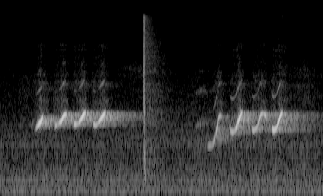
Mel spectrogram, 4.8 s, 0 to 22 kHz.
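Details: Bulbul singing on 30 December 2025: a run of four short, rising whistled notes, a single sharp click, then another series of upslurred whistles over a steady low hum.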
